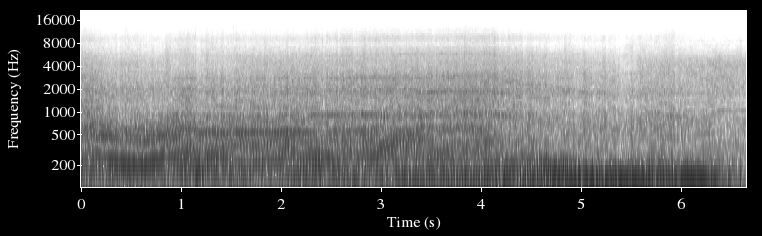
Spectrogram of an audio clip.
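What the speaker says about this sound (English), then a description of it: "let's see if the lovely sounding Defender can master this climb" A Land Rover Defender's engine revs hard while it struggles up a muddy hill climb at an off-road challenge, loud and close, pitch rising through a gear change then dropping to a labouring drone.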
